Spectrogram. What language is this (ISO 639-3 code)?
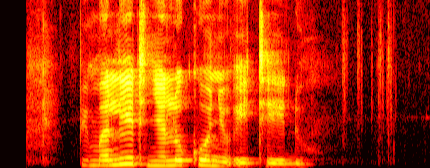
luo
